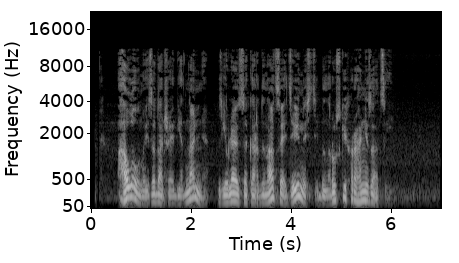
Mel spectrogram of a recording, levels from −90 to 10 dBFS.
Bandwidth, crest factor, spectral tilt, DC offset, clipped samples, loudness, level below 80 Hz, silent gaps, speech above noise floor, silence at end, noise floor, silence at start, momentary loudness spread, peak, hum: 11.5 kHz; 22 dB; -5 dB/octave; under 0.1%; under 0.1%; -26 LUFS; -66 dBFS; none; 35 dB; 1 s; -61 dBFS; 0.55 s; 12 LU; -4 dBFS; none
